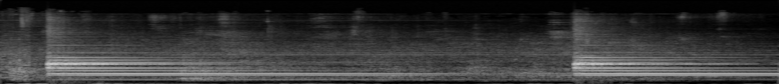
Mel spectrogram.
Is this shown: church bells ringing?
yes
